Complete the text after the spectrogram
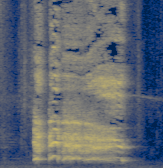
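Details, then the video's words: Rooster crowing in the morning: one loud, harsh, drawn-out crow lasting about a second and a half, opening with a short note and then holding a steady, slightly falling tone before cutting off. "rooster crowing sound effect"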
